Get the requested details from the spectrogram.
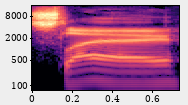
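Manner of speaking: utterly flat, dead, drawn-out deadpan monotone. Retelling a character's line after killing the bad guy: imitating a monotone voice. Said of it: "in the most monotone voice".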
